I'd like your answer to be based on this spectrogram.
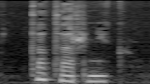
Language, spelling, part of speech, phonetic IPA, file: Polish, taternik, noun, [taˈtɛrʲɲik], LL-Q809 (pol)-taternik.wav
